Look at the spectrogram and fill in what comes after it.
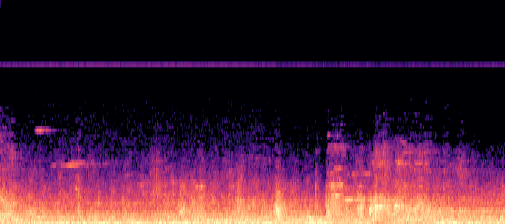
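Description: Freight boxcars rolling slowly behind a diesel locomotive switching a rail yard: a steady rumble of wheels on track, with a few sharp clicks and clanks a little past the middle.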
